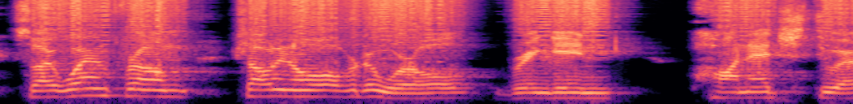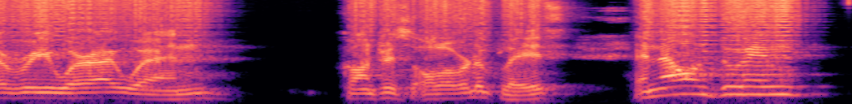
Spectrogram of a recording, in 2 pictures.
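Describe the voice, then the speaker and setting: A man's voice: medium pitch, low-quality recording. Young man from Paraguay, conference speaker, playful and chatty, faint room noise. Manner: joking, chatty, quizzes the audience. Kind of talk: security conference talk. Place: conference hall.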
